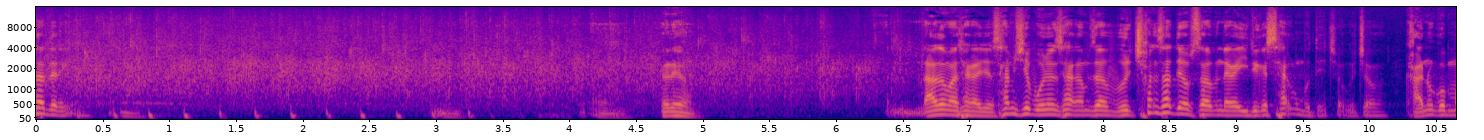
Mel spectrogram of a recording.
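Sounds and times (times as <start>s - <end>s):
speech: 0.0s - 0.5s, 4.7s - 5.1s, 6.6s - 10.6s
audience applause: 0.0s - 6.9s
low thumping beat: 0.6s - 3.3s.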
